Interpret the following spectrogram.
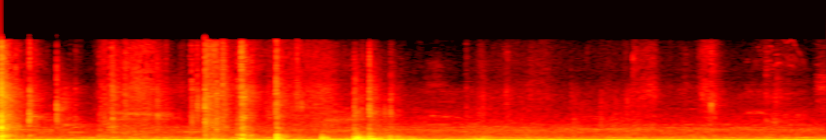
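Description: A cardboard shipping case of trading-card boxes being opened by hand: a few short scratches and light knocks of cardboard and wrap, mostly in the first three seconds, over a steady low background hum.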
